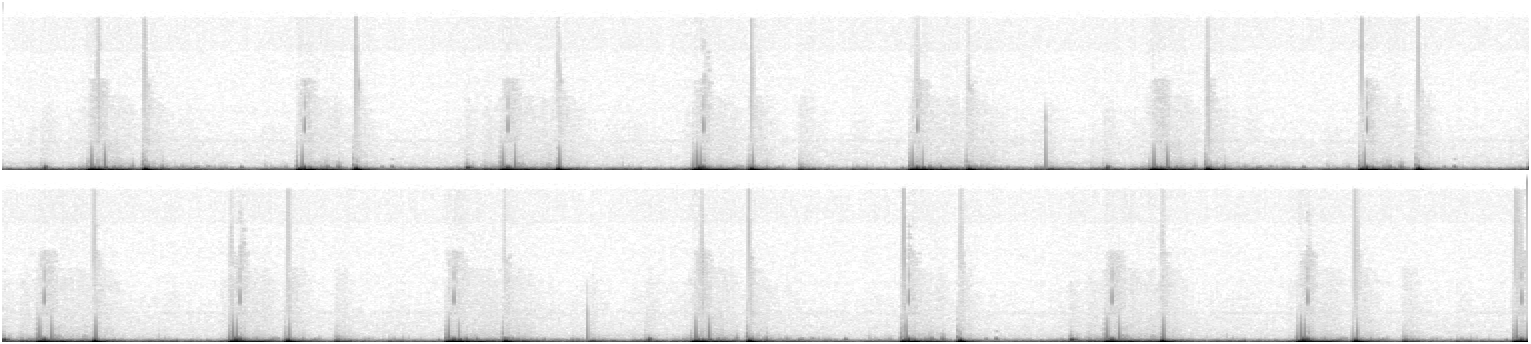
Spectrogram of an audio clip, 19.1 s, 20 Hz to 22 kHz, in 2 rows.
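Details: Human heartbeat recording for sleep and concentration: a steady, slow, normal heartbeat with a clear two-part lub-dub, about 45 to 50 beats a minute.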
